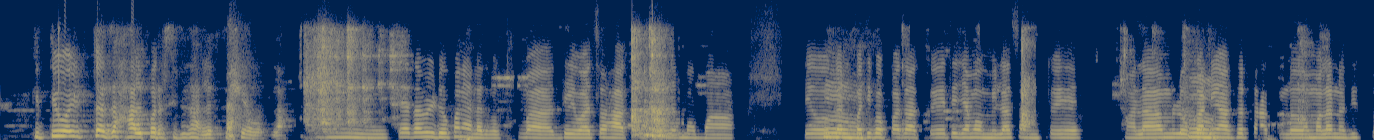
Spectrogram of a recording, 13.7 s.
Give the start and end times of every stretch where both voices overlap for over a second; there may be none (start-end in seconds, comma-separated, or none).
none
